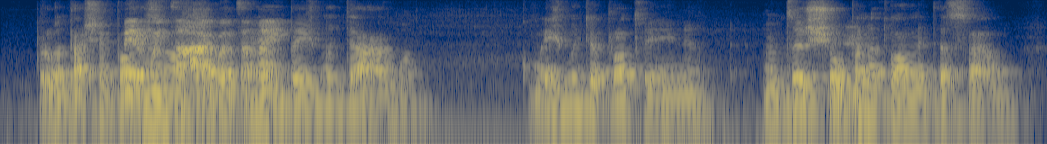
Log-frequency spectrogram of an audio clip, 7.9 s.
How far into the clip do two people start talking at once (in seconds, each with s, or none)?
0.9 s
